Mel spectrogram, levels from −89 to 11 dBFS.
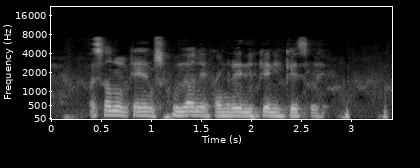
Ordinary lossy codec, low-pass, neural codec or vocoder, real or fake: MP3, 96 kbps; 7.2 kHz; codec, 16 kHz, 1 kbps, FreqCodec, larger model; fake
